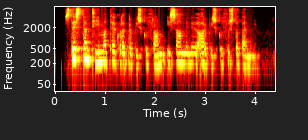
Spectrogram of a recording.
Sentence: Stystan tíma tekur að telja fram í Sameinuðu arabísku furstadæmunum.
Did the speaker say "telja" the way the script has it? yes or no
no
